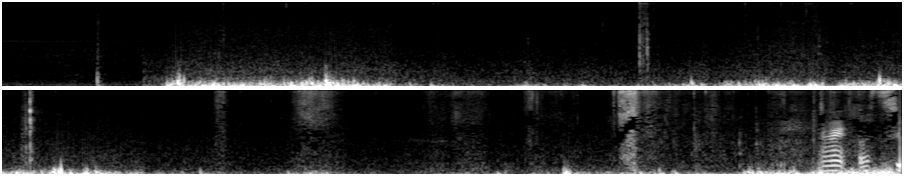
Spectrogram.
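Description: Wind buffeting the microphone in an open field: an uneven low rumble that starts about a second in, with a few faint sharp clicks. A voice comes in near the end.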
